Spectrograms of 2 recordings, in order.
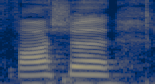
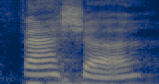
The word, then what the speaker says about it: fascia: fascia side of that fascia oh she says it fancy i was saying it wrong with her life i said fashion people yeah other people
